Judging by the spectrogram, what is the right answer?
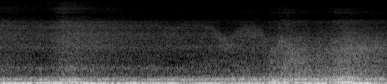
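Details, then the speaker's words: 1991 GM (Pontiac Firebird) with 60,000 original miles and a 100% stock, quiet exhaust, cold start: a light throttle tap makes a deep, smooth low rumble swell evenly and settle back; responsive, healthy stock-sounding engine. "Give her a little tap. 100% stock car, the way GM intended it to be, so nothing crazy, no loud exhaust."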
